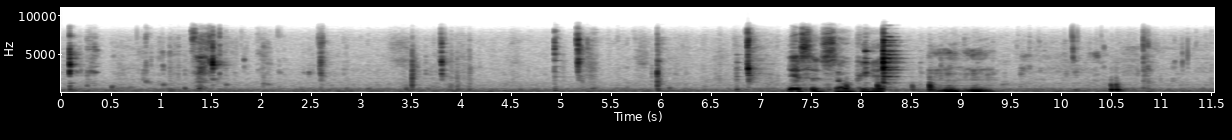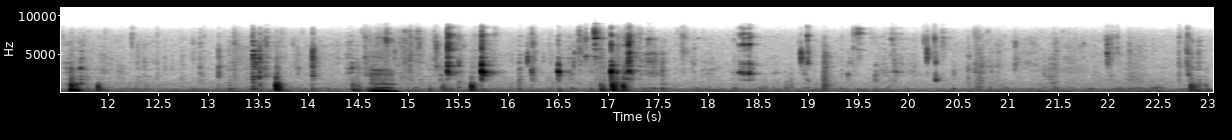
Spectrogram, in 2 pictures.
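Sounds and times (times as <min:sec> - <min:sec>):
chewing and mouth sounds: 0:00.1 - 0:04.2, 0:04.9 - 0:06.1, 0:09.4 - 0:14.2, 0:18.8 - 0:22.9.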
